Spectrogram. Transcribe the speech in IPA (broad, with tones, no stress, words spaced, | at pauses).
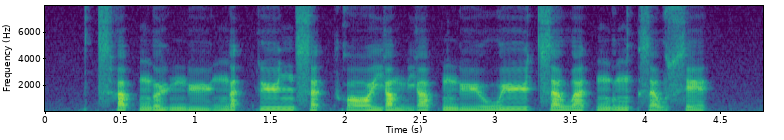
t͡sʰɐ˧p̚ŋɵ˧ɥ ŋyː˨˩ŋɐ˥t̚kyː˥n sɐ˨˥t̚kɔː˨˥j ɐ˨˩mjɐ˨˥p̚ ŋyː˨wyː˥ t͡sɐ˧wɐ˨˥t̚ ŋʊ˥ŋ t͡sɐ˨˥wsɪ˧k̚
